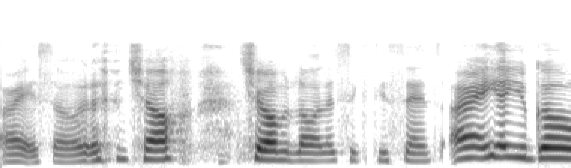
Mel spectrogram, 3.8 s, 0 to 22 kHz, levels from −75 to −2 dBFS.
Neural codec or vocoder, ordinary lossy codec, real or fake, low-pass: codec, 16 kHz, 1 kbps, X-Codec, WavLM features, trained on Multilingual LibriSpeech; none; fake; none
